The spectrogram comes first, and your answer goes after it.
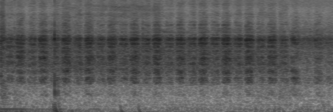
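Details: Dog playing in a yard, panting fast and evenly, about four breaths a second, with a brief thump early on and faint low rumble behind.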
